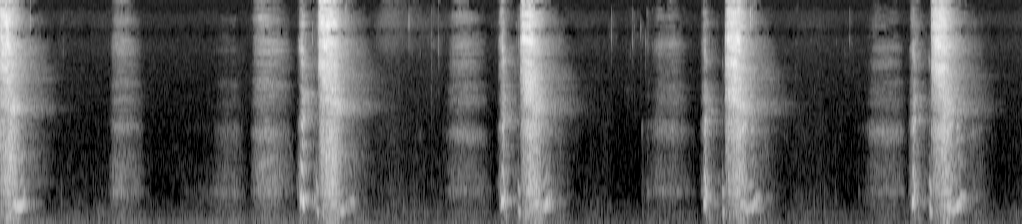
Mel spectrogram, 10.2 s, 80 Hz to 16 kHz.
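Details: Part of a mostly covered allergic sneezing fit of 17 sneezes, possibly triggered by cat hair on a sweatshirt: five forceful, partly muffled sneezes about two seconds apart, each preceded by a short catching inhale.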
